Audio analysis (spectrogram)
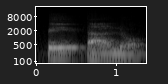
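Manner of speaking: pétalo slowly, PÉ stressed; drawn-out pétalo with PÉ leaned on. Shown as a demonstration. Teacher slowing pétalo to show its stress. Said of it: "se acentúa en la antepenúltima".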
